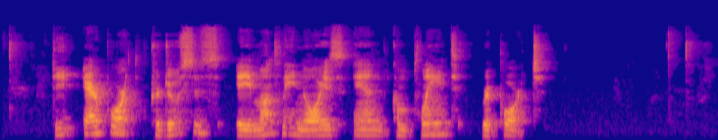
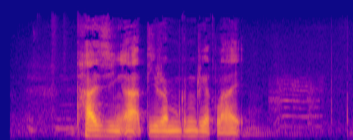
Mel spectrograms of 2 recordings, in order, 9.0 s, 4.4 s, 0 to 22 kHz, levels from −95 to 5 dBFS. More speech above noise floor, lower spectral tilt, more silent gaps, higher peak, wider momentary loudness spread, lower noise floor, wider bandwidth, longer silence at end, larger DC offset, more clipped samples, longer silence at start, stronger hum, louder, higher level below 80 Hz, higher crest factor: first, 56 dB vs 36 dB; second, -3 dB/octave vs -5 dB/octave; neither; about the same, -4 dBFS vs -2 dBFS; first, 16 LU vs 10 LU; first, -82 dBFS vs -60 dBFS; second, 11.5 kHz vs 14.5 kHz; second, 0.35 s vs 1.4 s; neither; neither; second, 0.1 s vs 0.95 s; neither; about the same, -26 LUFS vs -26 LUFS; about the same, -74 dBFS vs -76 dBFS; about the same, 24 dB vs 26 dB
